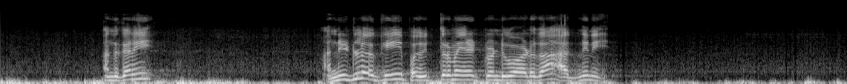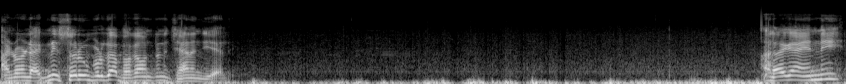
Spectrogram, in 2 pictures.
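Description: An elderly man chants slowly into a microphone, with long pauses between phrases.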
